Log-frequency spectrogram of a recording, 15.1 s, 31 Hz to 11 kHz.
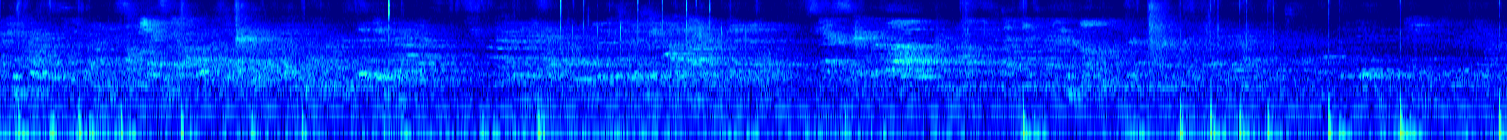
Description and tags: Phone Noises 1
iPhone touch screen noises
touch, iPhone, screen, noises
